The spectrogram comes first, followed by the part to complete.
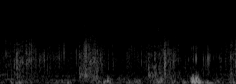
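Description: Footsteps crunching on a gravel path, an uneven run of short steps with a louder one near the end.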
